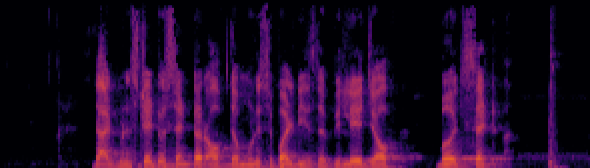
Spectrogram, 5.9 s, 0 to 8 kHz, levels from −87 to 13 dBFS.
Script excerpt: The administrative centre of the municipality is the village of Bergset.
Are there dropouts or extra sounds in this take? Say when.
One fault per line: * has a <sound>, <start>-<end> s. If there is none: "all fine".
* has a squeak, 5.5-5.7 s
